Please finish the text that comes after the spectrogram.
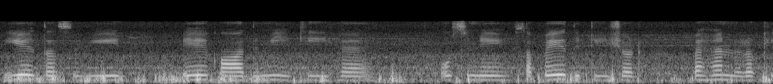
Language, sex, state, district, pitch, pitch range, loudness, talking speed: Hindi, female, Haryana, Rohtak, 200 Hz, 195-215 Hz, -20 LUFS, 95 wpm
